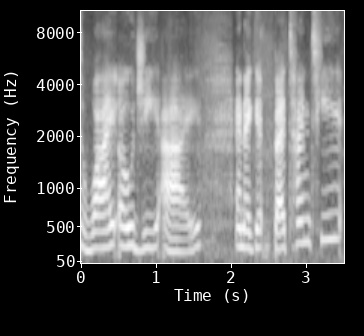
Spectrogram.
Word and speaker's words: Yogi: I think you pronounce it Yogi. It's Yogi.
